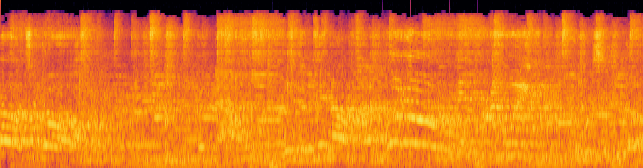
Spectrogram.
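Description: Live progressive rock band playing, with a male lead voice singing gliding phrases over sustained bass and keyboards.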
